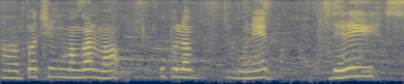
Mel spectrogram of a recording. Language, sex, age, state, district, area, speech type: Nepali, female, 18-30, West Bengal, Alipurduar, urban, spontaneous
